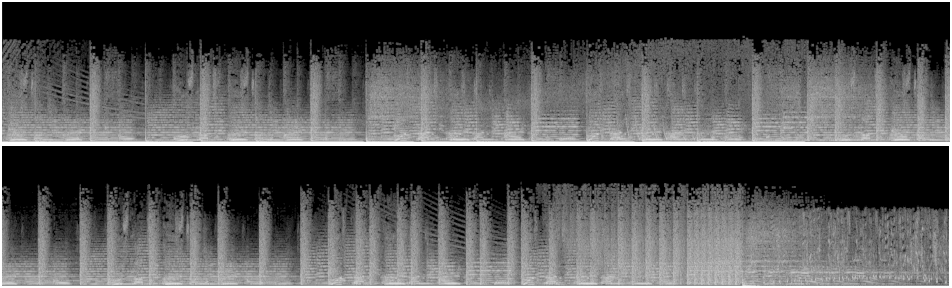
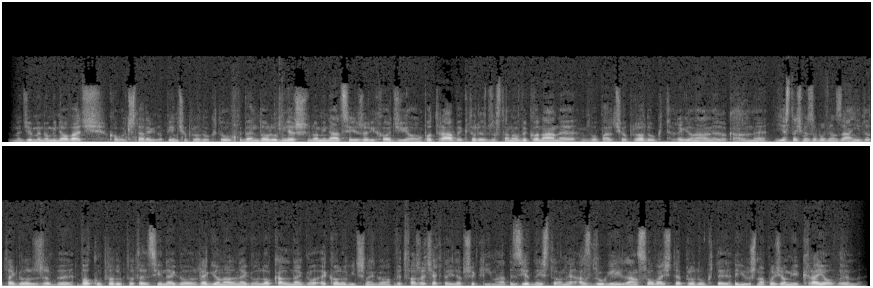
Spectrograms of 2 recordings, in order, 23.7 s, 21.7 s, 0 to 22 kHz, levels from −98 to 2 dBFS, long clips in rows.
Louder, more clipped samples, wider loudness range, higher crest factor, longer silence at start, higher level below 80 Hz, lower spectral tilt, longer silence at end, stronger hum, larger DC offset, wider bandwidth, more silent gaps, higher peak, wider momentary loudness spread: first, -21 LUFS vs -28 LUFS; neither; about the same, 3 LU vs 4 LU; second, 14 dB vs 20 dB; about the same, 0 s vs 0.05 s; first, -26 dBFS vs -60 dBFS; second, -3.5 dB/octave vs -6 dB/octave; about the same, 0 s vs 0 s; neither; about the same, 1% vs 1%; first, 16 kHz vs 13.5 kHz; neither; about the same, -8 dBFS vs -8 dBFS; second, 5 LU vs 9 LU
